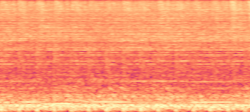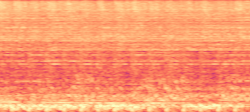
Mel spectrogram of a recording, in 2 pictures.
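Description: Live instrumental rock band playing loud and steady on electric guitars and a drum kit.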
